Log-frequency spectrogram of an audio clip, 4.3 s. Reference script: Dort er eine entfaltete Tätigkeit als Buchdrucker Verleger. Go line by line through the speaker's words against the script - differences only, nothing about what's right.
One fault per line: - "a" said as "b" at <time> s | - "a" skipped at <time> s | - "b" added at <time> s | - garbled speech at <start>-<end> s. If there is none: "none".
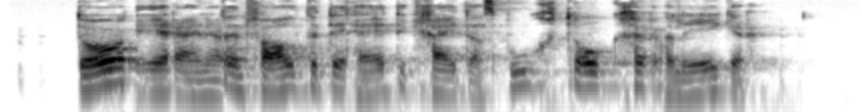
none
